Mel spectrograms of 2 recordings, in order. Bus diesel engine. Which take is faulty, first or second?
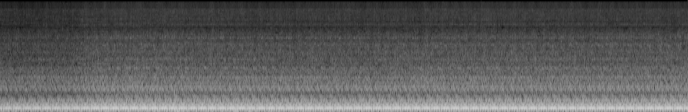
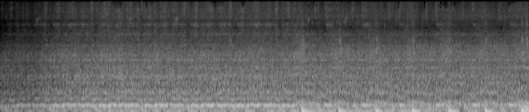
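second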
